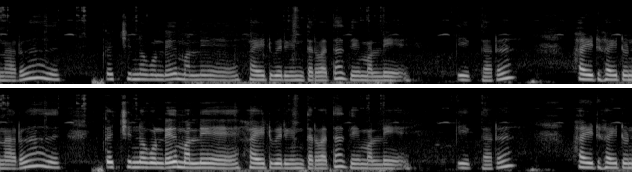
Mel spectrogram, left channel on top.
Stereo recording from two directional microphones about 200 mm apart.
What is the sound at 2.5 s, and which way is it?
A woman's voice, centre (ahead or behind).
